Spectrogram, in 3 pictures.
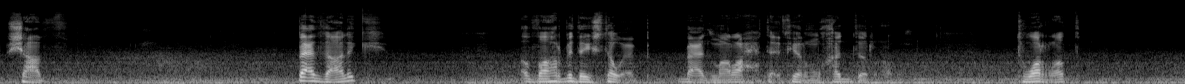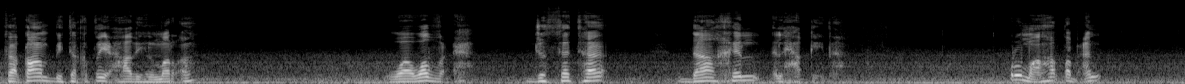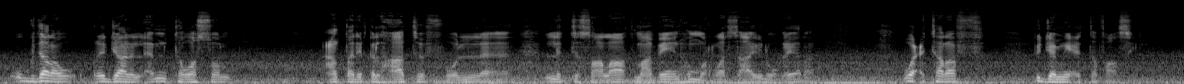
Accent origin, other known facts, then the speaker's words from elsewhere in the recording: Kuwait; لكن بعطيكم خبر حصل عندنا في الكويت يوم أمس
